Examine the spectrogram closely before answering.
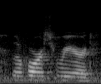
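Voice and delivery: usual speaking voice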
